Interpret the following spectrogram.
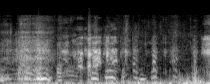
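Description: People's voices calling out loudly, their pitch sliding up and down, over a steady low rumble with scattered clicks.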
